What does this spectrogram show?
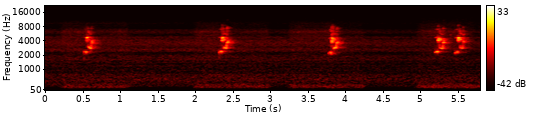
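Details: Great grey shrike singing near Trondheim Airport, Stjørdal, Norway, on 3 April 2019: short bursts of sharp, scratchy high notes repeated about every one and a half seconds, the last burst doubled, with faint low rumble between phrases.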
